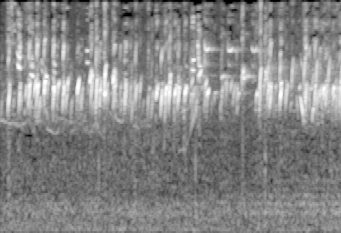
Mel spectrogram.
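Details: Goldfinch singing, used to encourage other goldfinches to sing: a rapid, jangling run of sharp chips and liquid twitters, tightly packed and bright, with a short buzzy element near the end.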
